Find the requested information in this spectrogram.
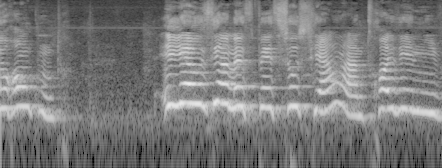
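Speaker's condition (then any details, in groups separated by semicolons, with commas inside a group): Cerebral palsy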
